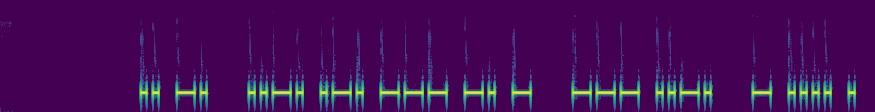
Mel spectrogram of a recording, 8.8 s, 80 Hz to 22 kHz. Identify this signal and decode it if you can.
Morse code, heard as a keyed tone, about 20 wpm, 700 Hz. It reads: IN FRONT OF THE
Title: Sentences from Top 1000 Words - Review Part 4 - 20wpm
